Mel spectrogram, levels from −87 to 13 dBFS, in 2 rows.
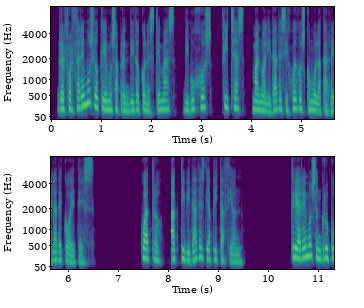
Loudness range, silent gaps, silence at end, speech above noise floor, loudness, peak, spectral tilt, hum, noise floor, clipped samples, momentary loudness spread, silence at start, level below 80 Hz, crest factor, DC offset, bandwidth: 2 LU; 6.66-7.37 s, 9.65-10.35 s; 0 s; over 70 dB; -21 LUFS; -2 dBFS; -5 dB/octave; none; under -90 dBFS; under 0.1%; 10 LU; 0.15 s; -84 dBFS; 18 dB; under 0.1%; 8 kHz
